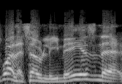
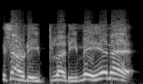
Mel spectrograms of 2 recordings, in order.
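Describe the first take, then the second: First: Posh Melchett line. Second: Put-on higher, louder Cockney accent on the line; Cockney version. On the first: Retold or imitated. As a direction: deliver it like a pompous British general. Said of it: "I rewrote the dialogue as General Melchett". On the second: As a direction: say it like a cheeky Cockney lad. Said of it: "which was in Cockney".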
